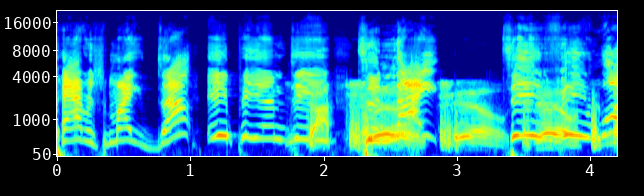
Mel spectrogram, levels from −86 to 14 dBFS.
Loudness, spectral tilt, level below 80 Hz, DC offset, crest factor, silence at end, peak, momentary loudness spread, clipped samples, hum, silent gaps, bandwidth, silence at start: -18 LUFS; -1.5 dB/octave; -44 dBFS; under 0.1%; 18 dB; 0 s; 0 dBFS; 10 LU; under 0.1%; none; none; 16.5 kHz; 0 s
